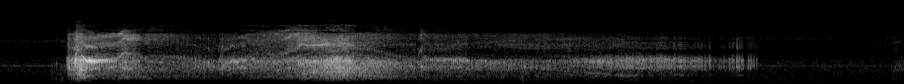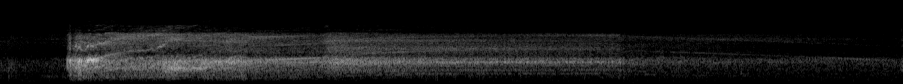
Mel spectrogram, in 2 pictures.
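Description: ZD Racing Pirates 2 MT8 electric RC monster truck taking off twice on asphalt: a sudden burst of motor whine and tyre noise about a second in that cuts off at about seven and a half seconds, then a second launch near ten seconds whose whine falls in pitch and fades as the truck runs away.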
